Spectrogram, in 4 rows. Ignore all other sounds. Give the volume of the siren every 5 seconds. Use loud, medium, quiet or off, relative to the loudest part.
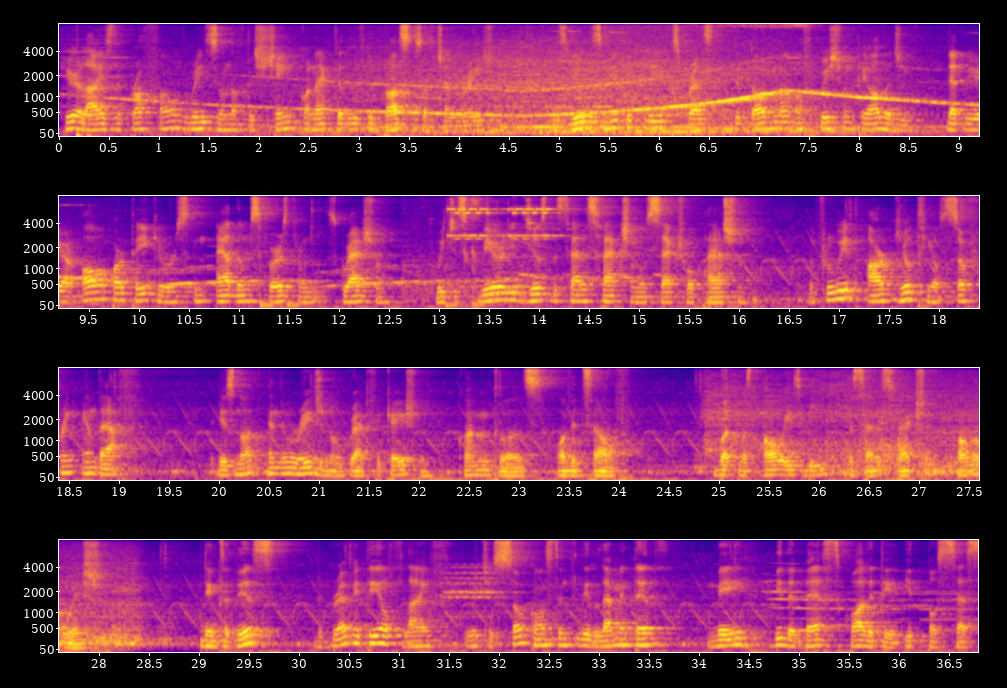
medium, loud, quiet, quiet, quiet, quiet, quiet, quiet.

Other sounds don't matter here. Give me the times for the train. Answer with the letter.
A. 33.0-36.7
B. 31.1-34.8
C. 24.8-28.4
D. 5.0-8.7
C.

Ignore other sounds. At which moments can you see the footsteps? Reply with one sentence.
You can't hear the footsteps here.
